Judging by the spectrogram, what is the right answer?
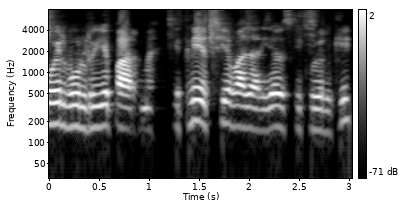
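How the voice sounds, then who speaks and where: A woman's fairly low, dark and mellow voice in a dry, close sound with no echo. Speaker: daily-life vlogger. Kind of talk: casual vlog chat while cooking.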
